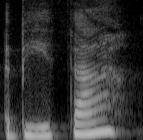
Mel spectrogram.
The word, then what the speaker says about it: Ibiza: Ibiza, which I'm like, Ibiza is how it's spelled and how I always grew up saying it. But I know it's Ibiza. Okay.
